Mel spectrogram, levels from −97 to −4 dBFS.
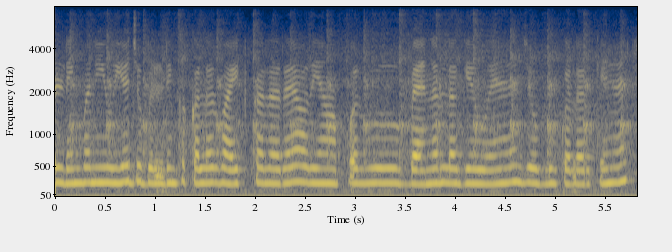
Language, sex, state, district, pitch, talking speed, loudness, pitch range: Hindi, female, Uttar Pradesh, Budaun, 230 Hz, 245 wpm, -24 LUFS, 230-240 Hz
